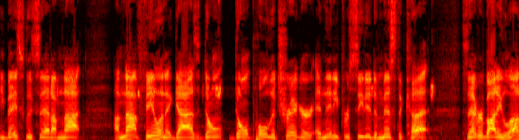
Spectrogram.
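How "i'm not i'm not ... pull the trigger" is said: ordinary talk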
